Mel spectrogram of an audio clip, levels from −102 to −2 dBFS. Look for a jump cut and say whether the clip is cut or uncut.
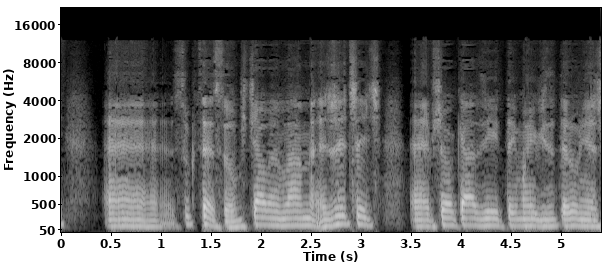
cut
